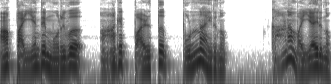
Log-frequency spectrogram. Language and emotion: Malayalam, disgusted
